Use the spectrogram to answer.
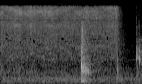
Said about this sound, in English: I'm going to spray this a little bit with some olive oil.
